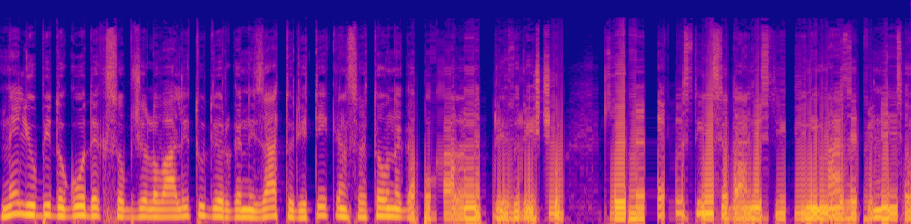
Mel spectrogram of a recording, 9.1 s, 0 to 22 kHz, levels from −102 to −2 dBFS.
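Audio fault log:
4.10–9.11 s, robotic sound from repeated short buffers: new audio likely arrived too seldom, so about 10 ms of sound was replayed over most of the span while real audio was skipped. The repeats force a fixed 100 Hz buzz, making the speech rigid and metallic while still loosely following it.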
